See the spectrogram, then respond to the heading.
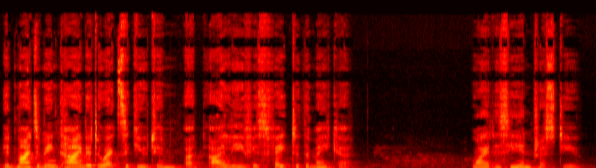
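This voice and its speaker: Formal church mother for a game, mellow dark tone, stern, faint music behind. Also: lowish voice, expressive, a little fast, creaky. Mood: cool, formal. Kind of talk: dramatic game dialogue.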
